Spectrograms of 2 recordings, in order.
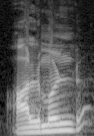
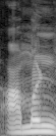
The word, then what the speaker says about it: Almond: आलमंड, आमंड कुछ भी लिख सकते हैं। अंग्रेजी में ए एल करके लिखता है, हिंदी में एल को आप साइलेंट करके बोल सकते हैं, क्योंकि आलमंड को बोला बेसिकली जाता था आमंड ही, है ना।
